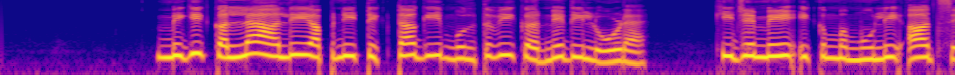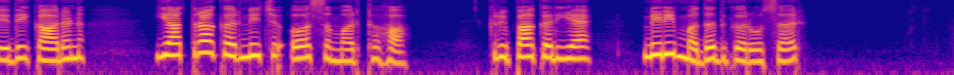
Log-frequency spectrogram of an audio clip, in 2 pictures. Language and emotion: Dogri, sad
